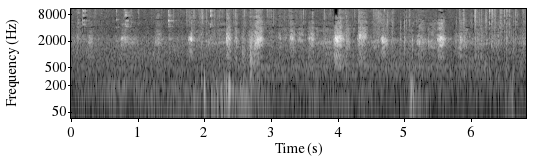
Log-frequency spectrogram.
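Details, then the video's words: Jack Russell Terriers in hyper mode, one named Fall running around like mad during play: short high whimpering whines repeated at irregular intervals of under a second, with panting and light rustling between them. "Jack Russell Terriers in hyper mode"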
